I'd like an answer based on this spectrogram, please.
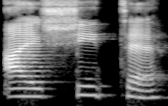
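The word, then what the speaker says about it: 愛して: So I looked up how to pronounce this song, Aishite, which is Japanese for love.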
